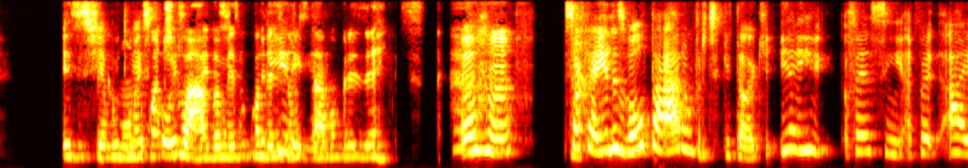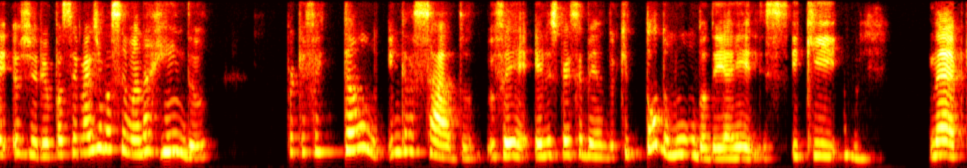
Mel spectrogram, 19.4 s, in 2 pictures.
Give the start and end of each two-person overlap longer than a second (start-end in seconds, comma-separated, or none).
0.9-3.3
